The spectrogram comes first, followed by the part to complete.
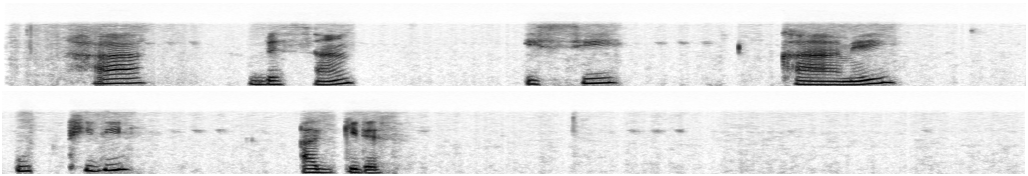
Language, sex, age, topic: Gamo, female, 25-35, agriculture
